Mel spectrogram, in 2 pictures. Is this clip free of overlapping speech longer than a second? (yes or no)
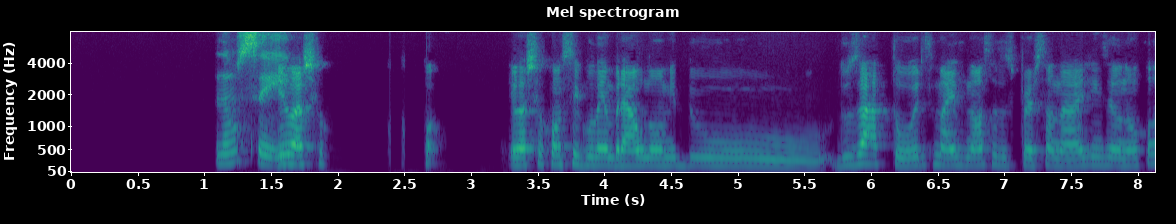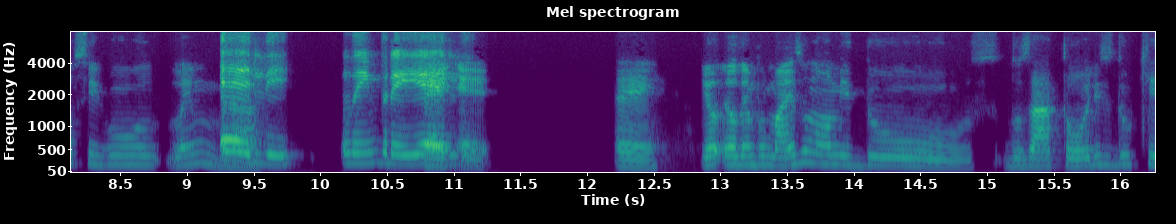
yes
